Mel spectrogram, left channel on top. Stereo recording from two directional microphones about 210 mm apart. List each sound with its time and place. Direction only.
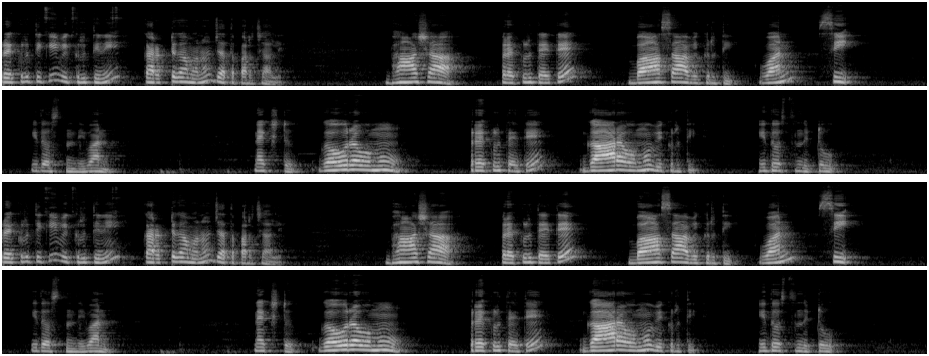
0.0 s speech: 10° right (ahead or behind)
3.8 s speech: 15° right (ahead or behind)
9.5 s speech: 15° right (ahead or behind)
11.8 s speech: 15° right (ahead or behind)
